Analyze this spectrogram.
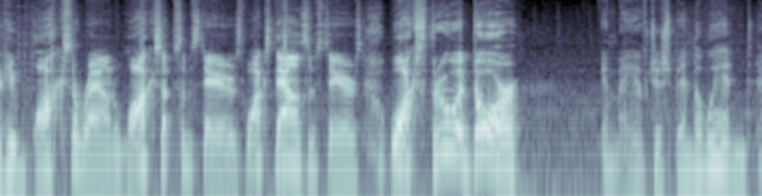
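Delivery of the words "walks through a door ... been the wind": comic narration. Retold or imitated. Narrating guard's comic search.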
